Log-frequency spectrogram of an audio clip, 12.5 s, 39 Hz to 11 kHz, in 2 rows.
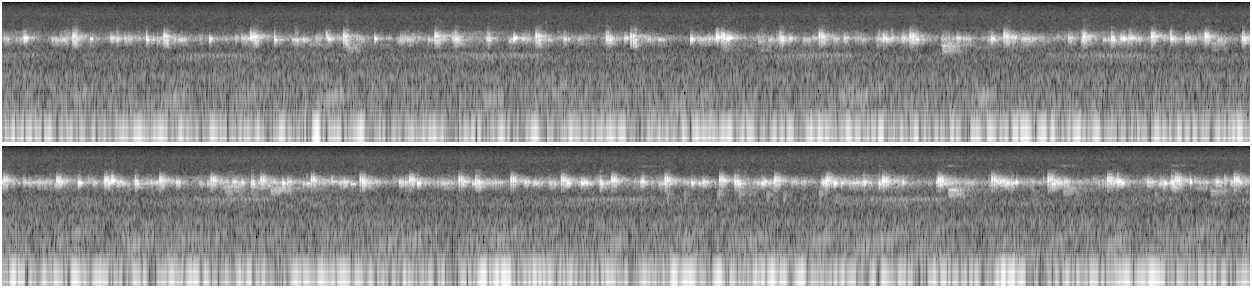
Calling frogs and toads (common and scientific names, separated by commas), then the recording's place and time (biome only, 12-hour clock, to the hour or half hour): Scinax perereca, Leptodactylus latrans, Cochran's lime tree frog (Sphaenorhynchus surdus), Bischoff's tree frog (Boana bischoffi)
Atlantic Forest, 4am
